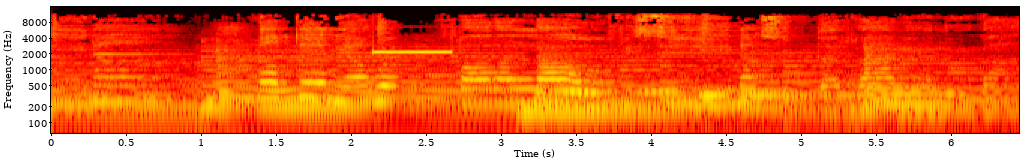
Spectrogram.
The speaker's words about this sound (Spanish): puede escuchar claramente como un pitido no deja escuchar la palabra huevos por ser considerado un insulto.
